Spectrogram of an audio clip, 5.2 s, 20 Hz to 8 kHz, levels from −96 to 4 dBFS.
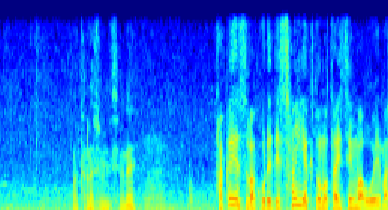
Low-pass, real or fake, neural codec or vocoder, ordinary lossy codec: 7.2 kHz; fake; vocoder, 22.05 kHz, 80 mel bands, WaveNeXt; none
